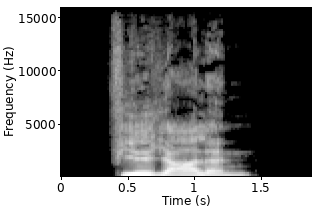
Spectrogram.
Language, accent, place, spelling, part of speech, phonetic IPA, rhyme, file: German, Germany, Berlin, Filialen, noun, [fiˈli̯aːlən], -aːlən, De-Filialen.ogg
- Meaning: plural of Filiale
